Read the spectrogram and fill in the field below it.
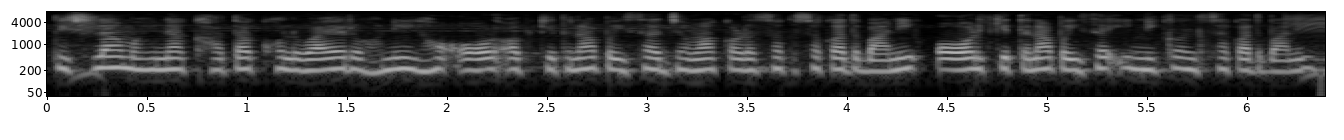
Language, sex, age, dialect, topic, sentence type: Bhojpuri, female, 18-24, Southern / Standard, banking, question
